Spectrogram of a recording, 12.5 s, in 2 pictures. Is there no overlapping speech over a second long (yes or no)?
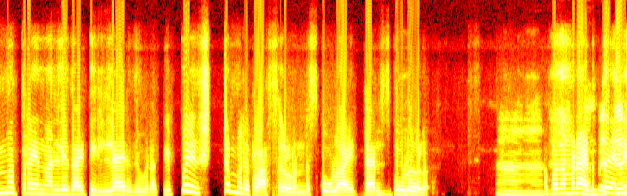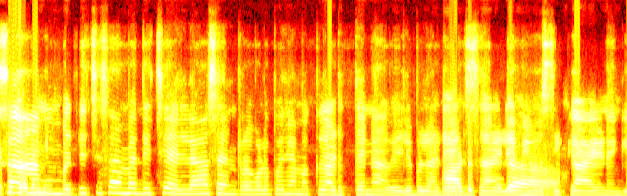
yes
